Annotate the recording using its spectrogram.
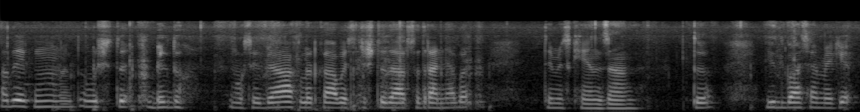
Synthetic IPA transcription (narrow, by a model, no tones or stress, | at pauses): ɐd̪eːkunet̪ut͡ʃi̥t̪ɨbʱeɡd̪oosed̪bʲjaːkʰlɐʈkaːbɐsɾiʂʈɐd̪aːɾsɐt̪ɾaːnjaːpɐɾ | t̪emiskʰeːnzãːŋɡ | t̪ɨjid̪baːʃameke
